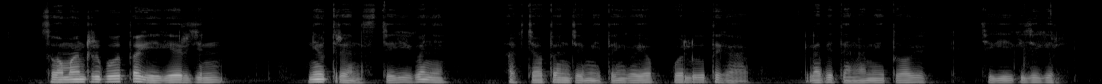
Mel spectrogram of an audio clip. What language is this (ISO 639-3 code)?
kln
